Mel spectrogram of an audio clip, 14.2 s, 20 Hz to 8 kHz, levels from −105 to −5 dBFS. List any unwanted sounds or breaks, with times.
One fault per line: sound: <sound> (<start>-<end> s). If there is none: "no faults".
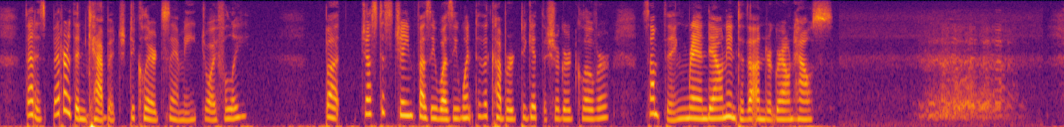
sound: laugh (12.2-13.7 s)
